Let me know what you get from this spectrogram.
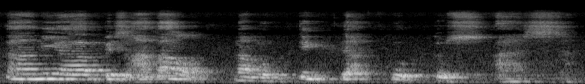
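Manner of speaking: high, slow, ringing declamation; proclaimed scripture quote. Acted. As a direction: declare each clause slowly, pitched high. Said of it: "Dia berkata begini". (kutipan rasul yang diserukan lantang)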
